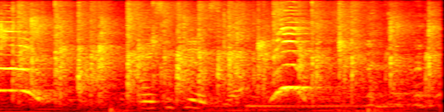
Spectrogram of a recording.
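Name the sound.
audience applauding contestants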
